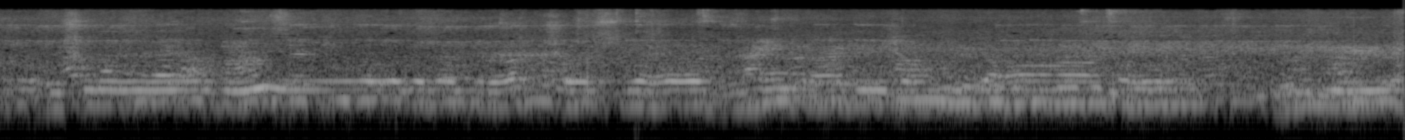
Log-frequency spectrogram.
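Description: A man chants a prayer in a steady, sung voice nearby.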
